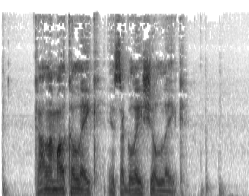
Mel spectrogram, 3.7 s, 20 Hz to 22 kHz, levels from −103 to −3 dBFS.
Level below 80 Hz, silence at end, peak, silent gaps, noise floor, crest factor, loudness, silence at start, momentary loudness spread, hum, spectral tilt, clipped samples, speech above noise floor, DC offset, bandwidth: -40 dBFS; 0.95 s; -2 dBFS; none; -51 dBFS; 18 dB; -18 LUFS; 0.05 s; 13 LU; none; -3 dB/octave; under 0.1%; 32 dB; under 0.1%; 16.5 kHz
